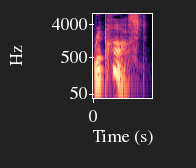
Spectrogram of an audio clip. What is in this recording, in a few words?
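"repast", British English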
